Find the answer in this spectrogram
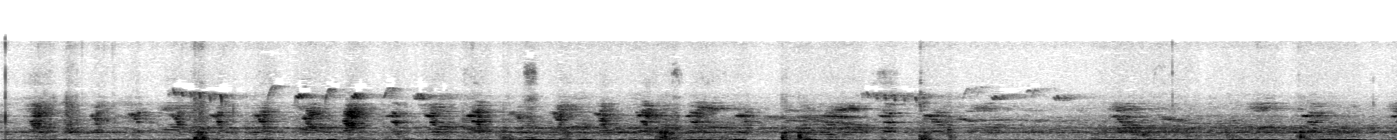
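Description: Birds chirping in fast runs of short, high chirps over a steady thin whine, with a low rumble and a few soft knocks underneath.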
